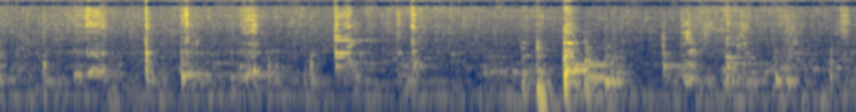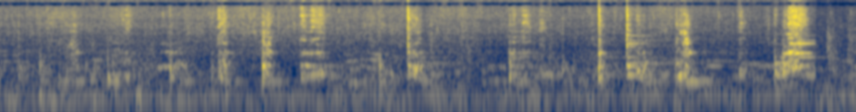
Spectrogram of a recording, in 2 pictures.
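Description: Longganisa sausage stir-fried in a pan, a steady crackling sizzle throughout with frequent scraping and clacking of a utensil against the pan, close and continuous.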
